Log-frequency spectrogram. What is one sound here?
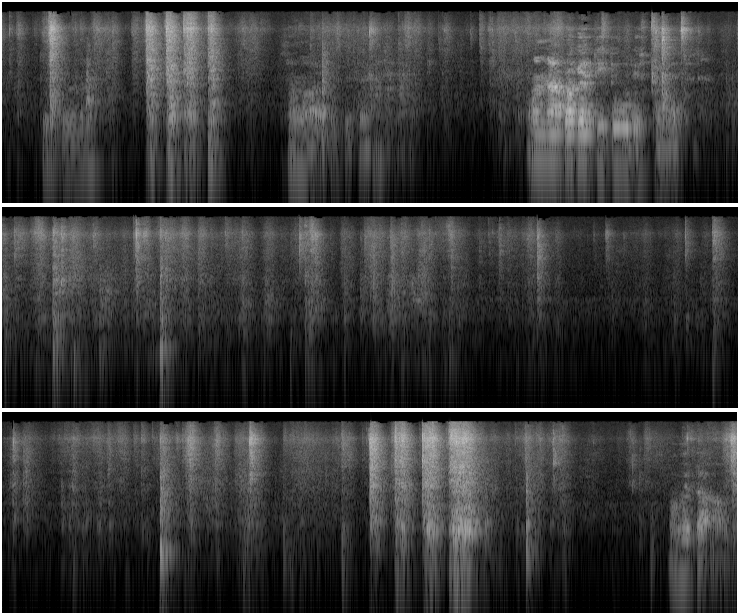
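Cardboard rustles and scrapes as hands handle a box.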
